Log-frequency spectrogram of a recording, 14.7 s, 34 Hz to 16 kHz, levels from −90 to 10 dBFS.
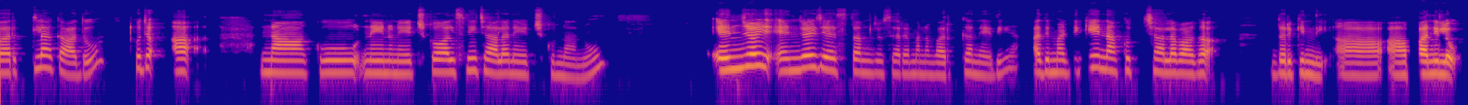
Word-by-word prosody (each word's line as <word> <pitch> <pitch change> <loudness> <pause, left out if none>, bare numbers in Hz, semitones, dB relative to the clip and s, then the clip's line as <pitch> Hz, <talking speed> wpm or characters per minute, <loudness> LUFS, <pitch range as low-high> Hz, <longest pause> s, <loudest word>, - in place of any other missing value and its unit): వర్క్‌లా 235 +6 -1 0.2
కాదు. 200 -1 -4 0.4
కొంచెం 300 +1 -1 0.3
ఆహ్, 255 - 0 0.8
నాకు 230 0 -1 0.4
నేను 230 0 -1
నేర్చుకోవాల్సినియి 240 +4 -2
చాలా 225 -1 0
నేర్చుకున్నాను. 200 -2 -10 1.3
ఎంజాయ్, 325 +5 +8 0.2
ఎంజాయ్ 300 +5 +3
జేస్తాం 260 -3 -1
చూసారా 220 0 -11
మన 210 -1 -14
వర్కనేది. 205 +1 -10 0.3
అది 245 - -3
మటికి 250 +6 -1
నాకు 260 0 -2 0.2
చాలా 235 -2 0
బాగా 220 0 0 0.7
దొరికింది. 220 -3 -3 0.3
ఆహ్, 200 0 -2 0.2
ఆ - - +3 0.2
పనిలో. 225 - +7
230 Hz, 100 wpm, -24 LUFS, 215-255 Hz, 1.3 s, ఎంజాయ్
